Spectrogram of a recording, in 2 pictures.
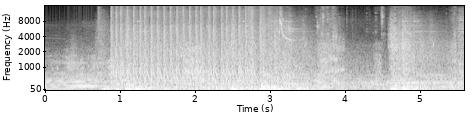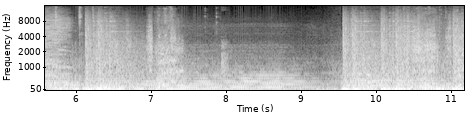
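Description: Gunfire in the colony game RimWorld, with a raid in Wendigo company against a broad shield: dense rattling bursts of automatic shots and clicking mechanical clatter, broken by a couple of short pauses, loud throughout and without speech.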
